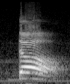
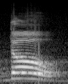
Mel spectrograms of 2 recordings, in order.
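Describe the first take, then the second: First: The vowel is an open o sound. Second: The vowel is a closed o sound. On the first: "a sílaba do pode ter o som de dó" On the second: "D mais o do"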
